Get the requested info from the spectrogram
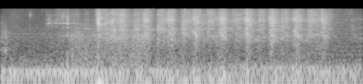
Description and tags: Spray Can Shake
Shaking up the insides of a spray can
shake, spray-can, spray, can, shaking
